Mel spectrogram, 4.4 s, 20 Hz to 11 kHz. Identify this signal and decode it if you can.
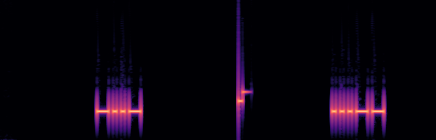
Morse code, heard as a keyed tone, about 31 wpm, 700 Hz. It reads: X 3
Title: Single Letter-Number Alt 30wpm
